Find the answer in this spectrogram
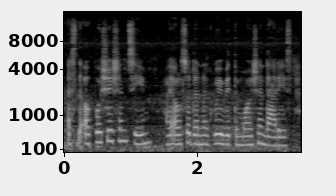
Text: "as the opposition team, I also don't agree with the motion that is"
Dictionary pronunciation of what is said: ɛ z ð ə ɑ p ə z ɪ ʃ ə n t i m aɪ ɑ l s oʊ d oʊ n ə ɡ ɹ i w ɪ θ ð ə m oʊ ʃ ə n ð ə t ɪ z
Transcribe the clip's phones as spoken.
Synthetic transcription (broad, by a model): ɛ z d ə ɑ p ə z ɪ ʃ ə n s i m aɪ ɑ l s oʊ d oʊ n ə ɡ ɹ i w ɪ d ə m oʊ ʃ ə n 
